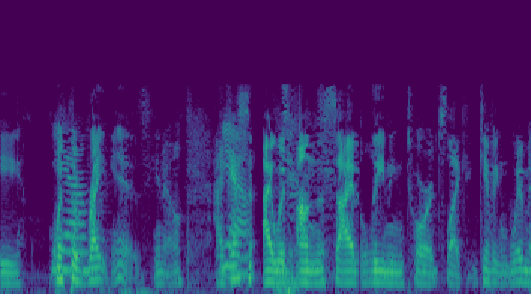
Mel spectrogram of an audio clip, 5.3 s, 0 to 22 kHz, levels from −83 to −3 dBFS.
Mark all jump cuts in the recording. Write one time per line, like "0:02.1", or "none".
0:01.1
0:02.5
0:03.0
0:03.5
